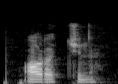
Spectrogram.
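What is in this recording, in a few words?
"орӧдчыны", Komi, male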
